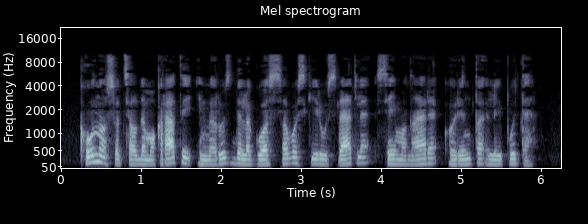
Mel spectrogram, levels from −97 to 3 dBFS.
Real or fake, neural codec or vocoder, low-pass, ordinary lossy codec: fake; vocoder, 48 kHz, 128 mel bands, Vocos; 9.9 kHz; MP3, 48 kbps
